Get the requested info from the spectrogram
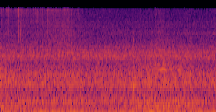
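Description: Faint, steady background hiss with a low hum: room tone, with no distinct event.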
